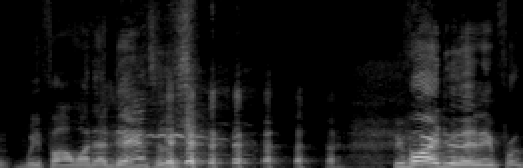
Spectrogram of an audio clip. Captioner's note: laughs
